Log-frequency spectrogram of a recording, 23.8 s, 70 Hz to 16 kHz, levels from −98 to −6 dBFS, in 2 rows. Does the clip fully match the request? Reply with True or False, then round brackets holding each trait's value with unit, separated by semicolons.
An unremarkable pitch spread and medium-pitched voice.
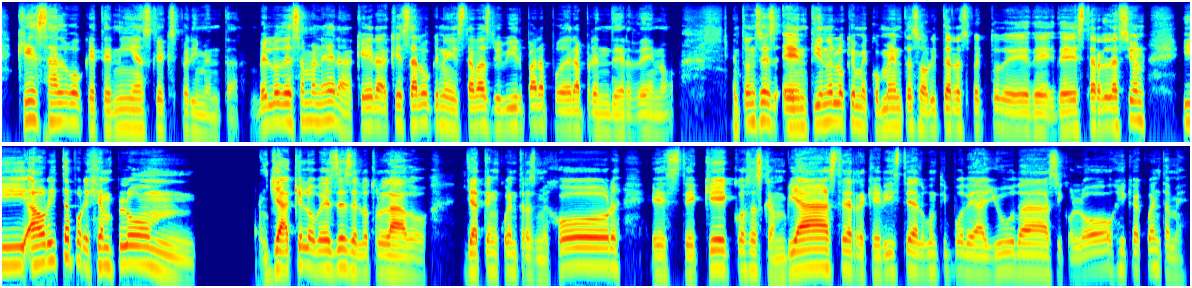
False (4.2 semitones; 130 Hz)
